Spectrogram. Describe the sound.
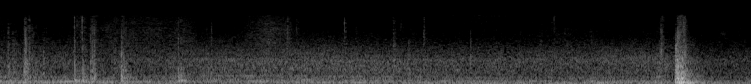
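A car door is opened: one sharp, fairly loud clunk near the end stands out over a steady low background rumble, with a few faint clicks earlier.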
